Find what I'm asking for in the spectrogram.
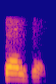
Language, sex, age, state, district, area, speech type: Telugu, male, 30-45, Andhra Pradesh, West Godavari, rural, conversation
